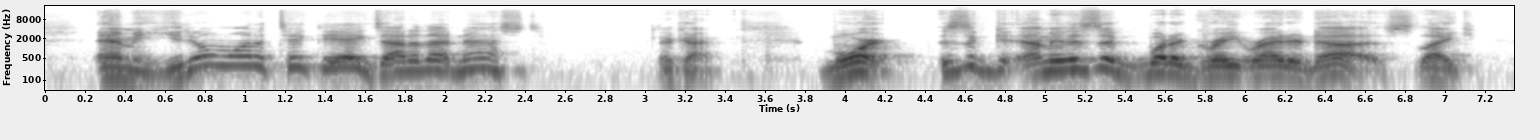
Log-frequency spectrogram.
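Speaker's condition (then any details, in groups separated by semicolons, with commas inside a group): No condition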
